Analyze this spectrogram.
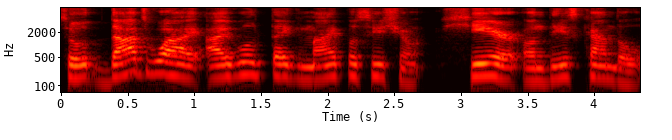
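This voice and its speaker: A man speaks with a Mexican accent at a very slow pace. The recording is very clean, with a silent background. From Mexico. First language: Spanish. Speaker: trading coach. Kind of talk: live trade review stream. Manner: halting, many repetitions.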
